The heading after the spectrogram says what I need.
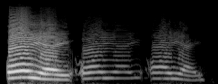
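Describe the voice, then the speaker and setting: Woman, high pitch, town-crier proclamation, formal court bailiff, ceremonial calling, dry sound. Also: drawn-out words, dry recording.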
